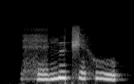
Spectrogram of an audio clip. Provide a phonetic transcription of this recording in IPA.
h ɛ̤ ŋ ʉ t͡ʃ ɛ̤ x ṳ

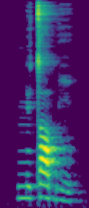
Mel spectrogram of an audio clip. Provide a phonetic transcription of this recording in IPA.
n y t ɒ b i

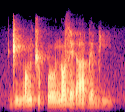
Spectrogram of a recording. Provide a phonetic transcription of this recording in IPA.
d͡ʒ ĩ˨ ŋ ɔ˦ ŋ t͡ʃ u˦ k͡p oː˧ n ɔ˦ z ɛ˨ ɾ aː˧ b ɛ˧ b iː˨

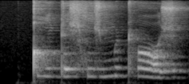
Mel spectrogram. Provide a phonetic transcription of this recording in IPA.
ǃ iː ɖ ɛ ʒ ɬ i ʒ m ʉ ʈʰ ɔ ʒ

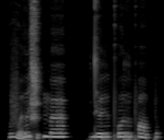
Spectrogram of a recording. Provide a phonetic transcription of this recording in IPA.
v ə̰ r ɕ ə̰ p m œ | d ʏː r pʼ o r pʼ ɒ p

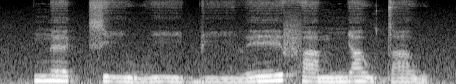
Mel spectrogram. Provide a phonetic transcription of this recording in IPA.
n ɛː˧ k̚ s iː˧˩ w ʋ iː˧˩ b iː˩ ʋ eː˧˥ f a˧ m ɲ a˥˨ w d a˥˨ w

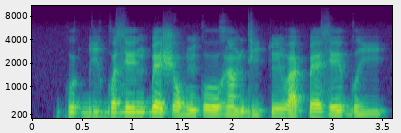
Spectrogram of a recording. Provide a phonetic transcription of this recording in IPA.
kʷ a˦ ɡ͡b iː˦ ɡʷ a˦ z eː˦ ŋ ɓ ɛ˦˨ ʃ ɔ˨ v ũ˨ k oː˨ ɣ ã˨ m d iː˨ k ĩ˦ β a˨ k͡p ɛ˨ z eː˦ ɡʷ iː˦

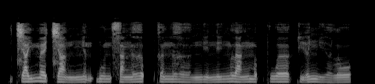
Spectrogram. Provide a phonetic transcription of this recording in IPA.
t͡ɕ a˨˦ j m ɛ˧ t͡ɕ a˧˩ n ɲ ə̰˧˨ n ɓ u˧ n s a˨˦ ŋ ɣ ə˦˥ p̚ k ə˧ n ɣ ə̤ː˨˩ ŋ i˧˩ n i˨˦ ŋ l a˨˦ ŋ m ə˨˩ p̚ k w əː˧ k ḭ˧˥ ə̯ ɲ i̤˨˩ ə̯ l o˧

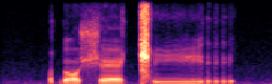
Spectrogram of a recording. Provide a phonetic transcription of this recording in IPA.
ɗ ɔ ʃ ɛː ǁ iː r

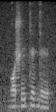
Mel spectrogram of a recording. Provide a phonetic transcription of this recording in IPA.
ɡ ɔ˨ ʃ ĩ˨˦ k e˧ ɡ e˨

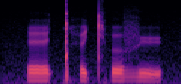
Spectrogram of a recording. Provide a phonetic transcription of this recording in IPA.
ɛ ǃʰ ə cʰ o v ʉ

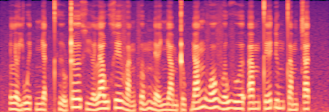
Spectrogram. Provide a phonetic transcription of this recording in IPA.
l ə˨˩˨ j w ɨ˨˩ t̚ ɲ a˨˩ t̚ t̪ʰ ɨ˨˩˨ w ʈ əː˧ x i˨˩ ə̯ l a˧ w x e˧ v a˨˩˨ ŋ f ə˨˩˦ m n ɛ˨˩˨ ɲ a˨˩ m ʈ u˨˩ p̚ j a˧˥ ŋ v ɔ˧˥ v ə˧˥ w v u˧ ə̯ ʔ a˧ m t̪ e˧˥ ɗ ɨ˧ m t̪ a˧ m c a˦˥ t̚

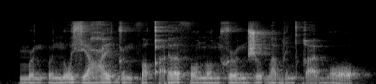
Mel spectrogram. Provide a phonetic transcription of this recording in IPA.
m ə˞ n ʔ ɵ n o zʲ a ʕ e ɡ ə˞ n θ ɔ qʼ ɛ̰ ɾ ɜ θ ɔ n ɔ n x ə˞ n ʒ ɵ b a b e n q ɛ̰ b ɔ

